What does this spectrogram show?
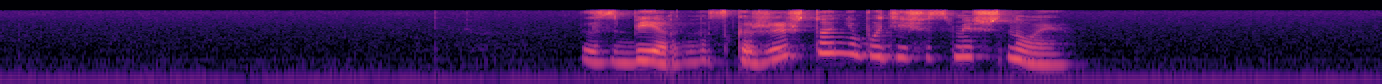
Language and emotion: Russian, positive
